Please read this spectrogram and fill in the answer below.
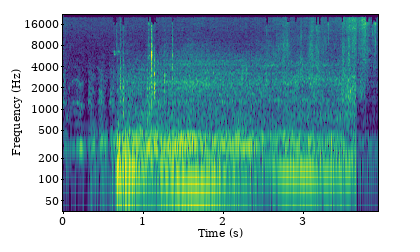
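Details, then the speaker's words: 2006 Toyota RAV4 2.4L four-cylinder, after replacing the ignition coil pack behind the P0303 cylinder 3 misfire: starts and revs briefly, running smoothly with an even note, no misfire or shaking. "one two three four four cylinders not misfiring anymore engine is not shaking at all ignition coil pack was the problem"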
